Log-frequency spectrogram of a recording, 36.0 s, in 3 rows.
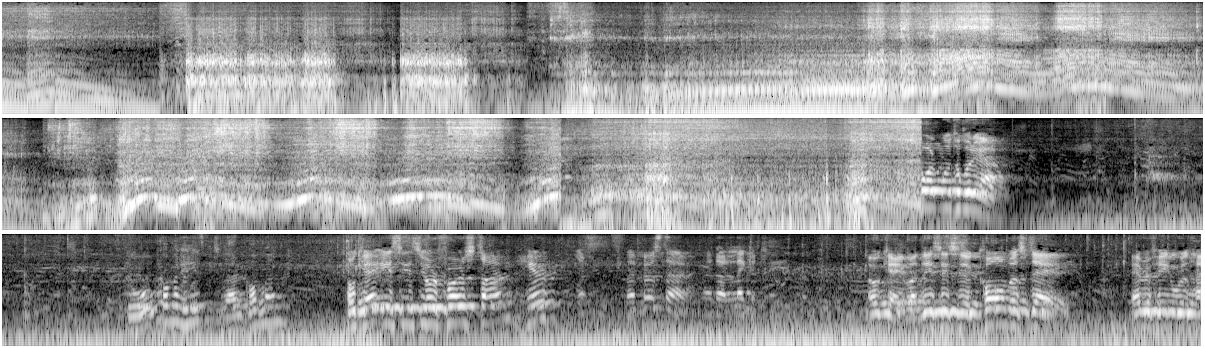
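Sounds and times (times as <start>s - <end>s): car engine revving: 0.0s - 21.2s.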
